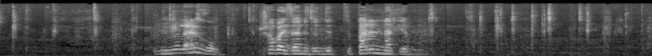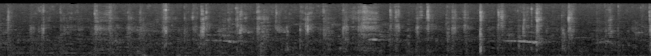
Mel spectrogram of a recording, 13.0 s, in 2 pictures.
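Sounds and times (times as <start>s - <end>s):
fingers squishing rice: 0.0s - 2.7s, 3.8s - 13.0s
wet chewing and lip-smacking: 0.0s - 13.0s.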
